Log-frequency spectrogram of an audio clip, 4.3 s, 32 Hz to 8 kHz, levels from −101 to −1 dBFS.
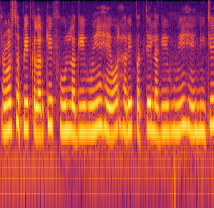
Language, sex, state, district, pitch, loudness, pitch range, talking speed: Hindi, female, Odisha, Malkangiri, 245 Hz, -14 LUFS, 240-265 Hz, 210 wpm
